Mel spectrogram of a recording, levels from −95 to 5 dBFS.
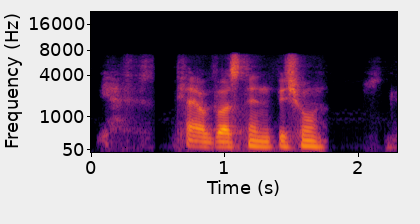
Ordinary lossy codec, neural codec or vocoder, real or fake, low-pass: Opus, 64 kbps; codec, 16 kHz in and 24 kHz out, 0.6 kbps, FocalCodec, streaming, 4096 codes; fake; 7.2 kHz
